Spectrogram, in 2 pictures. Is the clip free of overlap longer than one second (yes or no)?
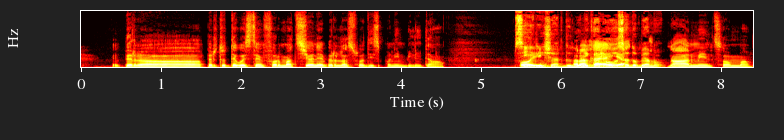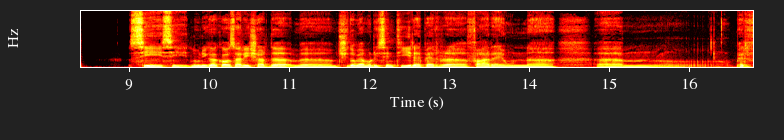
no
